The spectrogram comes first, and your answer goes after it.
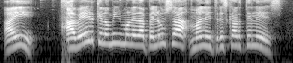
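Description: A woman's voice: high voice, normal speed, fairly bright tone. A young woman with a Spanish accent from Spain, chatting and teasing her viewers while she streams a game. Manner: chatty, teasing, addresses chat, laughs often. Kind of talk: casual gameplay commentary.

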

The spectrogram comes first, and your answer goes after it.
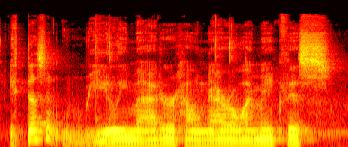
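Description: At a desk in a home room, a middle-aged man with an Ottawa Valley Canadian accent works slowly through a 3D modeling tutorial, speaking at a fairly low pitch. He muses to himself and corrects himself along the way, with slight background noise.

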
